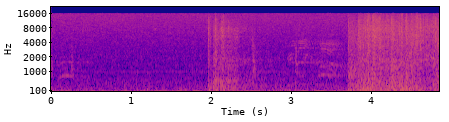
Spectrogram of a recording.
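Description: Gunfire in the tactical shooter game Rainbow Six Siege, with two loud bursts of shots, one midway and a longer one near the end, over quieter background game sound.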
